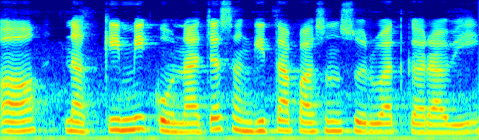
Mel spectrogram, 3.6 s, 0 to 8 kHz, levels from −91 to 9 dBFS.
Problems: constant background noise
